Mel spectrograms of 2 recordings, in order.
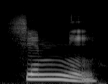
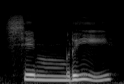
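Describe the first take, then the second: First: The middle consonant sounds like N. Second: The middle consonant sounds like L. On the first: The speaker calls it right. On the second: The speaker calls it wrong. "It wouldn't be"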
